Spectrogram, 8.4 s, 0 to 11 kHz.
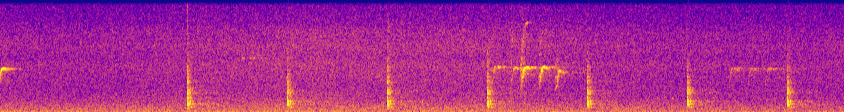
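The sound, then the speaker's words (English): A metronome set to 60 beats per minute for a breathing technique ticks steadily at one beat per second, seven sharp clicks in a row, while faint high bird chirps from nature sounds play softly in the background. No one speaks. “Once again, I will use a metronome, as in the 1-2 breathing technique, and I will set it to a pulse of 60 beats per minute.”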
